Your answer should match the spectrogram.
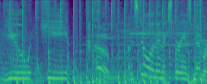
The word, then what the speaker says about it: Fuyuhiko: My first name is pronounced U-He-Ko.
